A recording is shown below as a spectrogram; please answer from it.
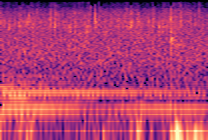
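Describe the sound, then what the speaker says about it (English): Rain falls steadily in the Strange Horticulture video game, a soft, even patter beneath a faint sustained hum, with one louder thump near the end. "I love the sound of rain."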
